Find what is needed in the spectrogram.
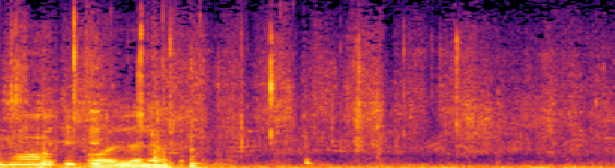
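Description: A voice briefly in the first second, then faint rustling and small clicks of hands working a hook and monofilament fishing line through a small tuna used as bait.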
